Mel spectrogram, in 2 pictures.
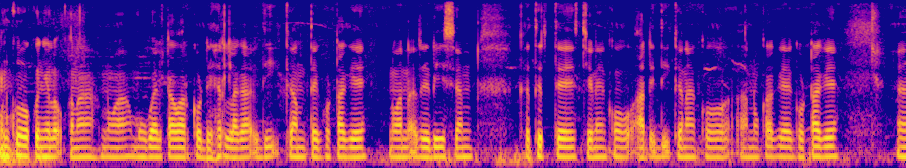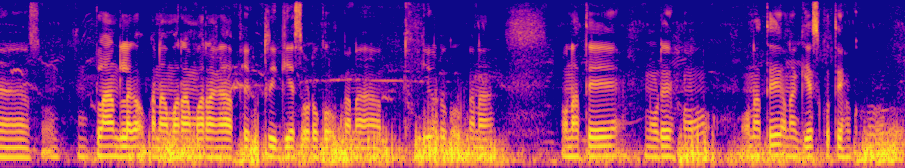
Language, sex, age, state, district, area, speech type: Santali, male, 30-45, Jharkhand, Bokaro, rural, spontaneous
